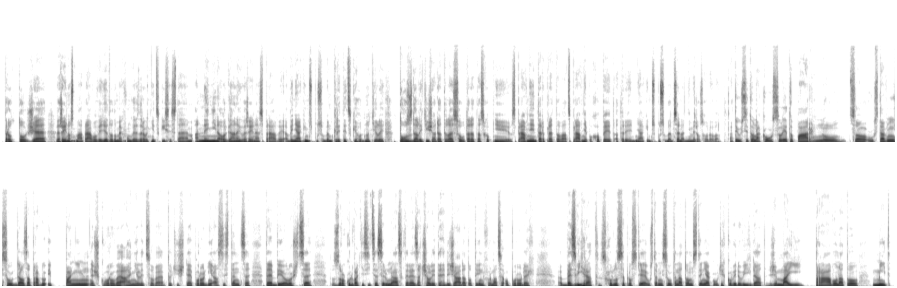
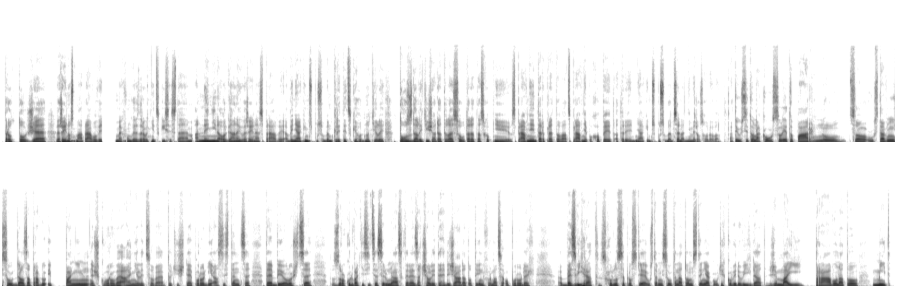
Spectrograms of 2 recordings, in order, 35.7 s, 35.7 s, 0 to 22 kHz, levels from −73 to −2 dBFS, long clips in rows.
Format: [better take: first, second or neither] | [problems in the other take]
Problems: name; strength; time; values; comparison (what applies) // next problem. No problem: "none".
first | audio cutting out; at 2 s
